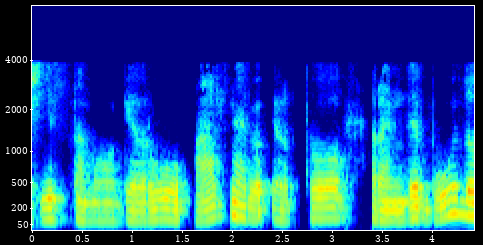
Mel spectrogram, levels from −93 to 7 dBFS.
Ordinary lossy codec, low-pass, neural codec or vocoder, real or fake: AAC, 16 kbps; 7.2 kHz; codec, 24 kHz, 3.1 kbps, DualCodec; fake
